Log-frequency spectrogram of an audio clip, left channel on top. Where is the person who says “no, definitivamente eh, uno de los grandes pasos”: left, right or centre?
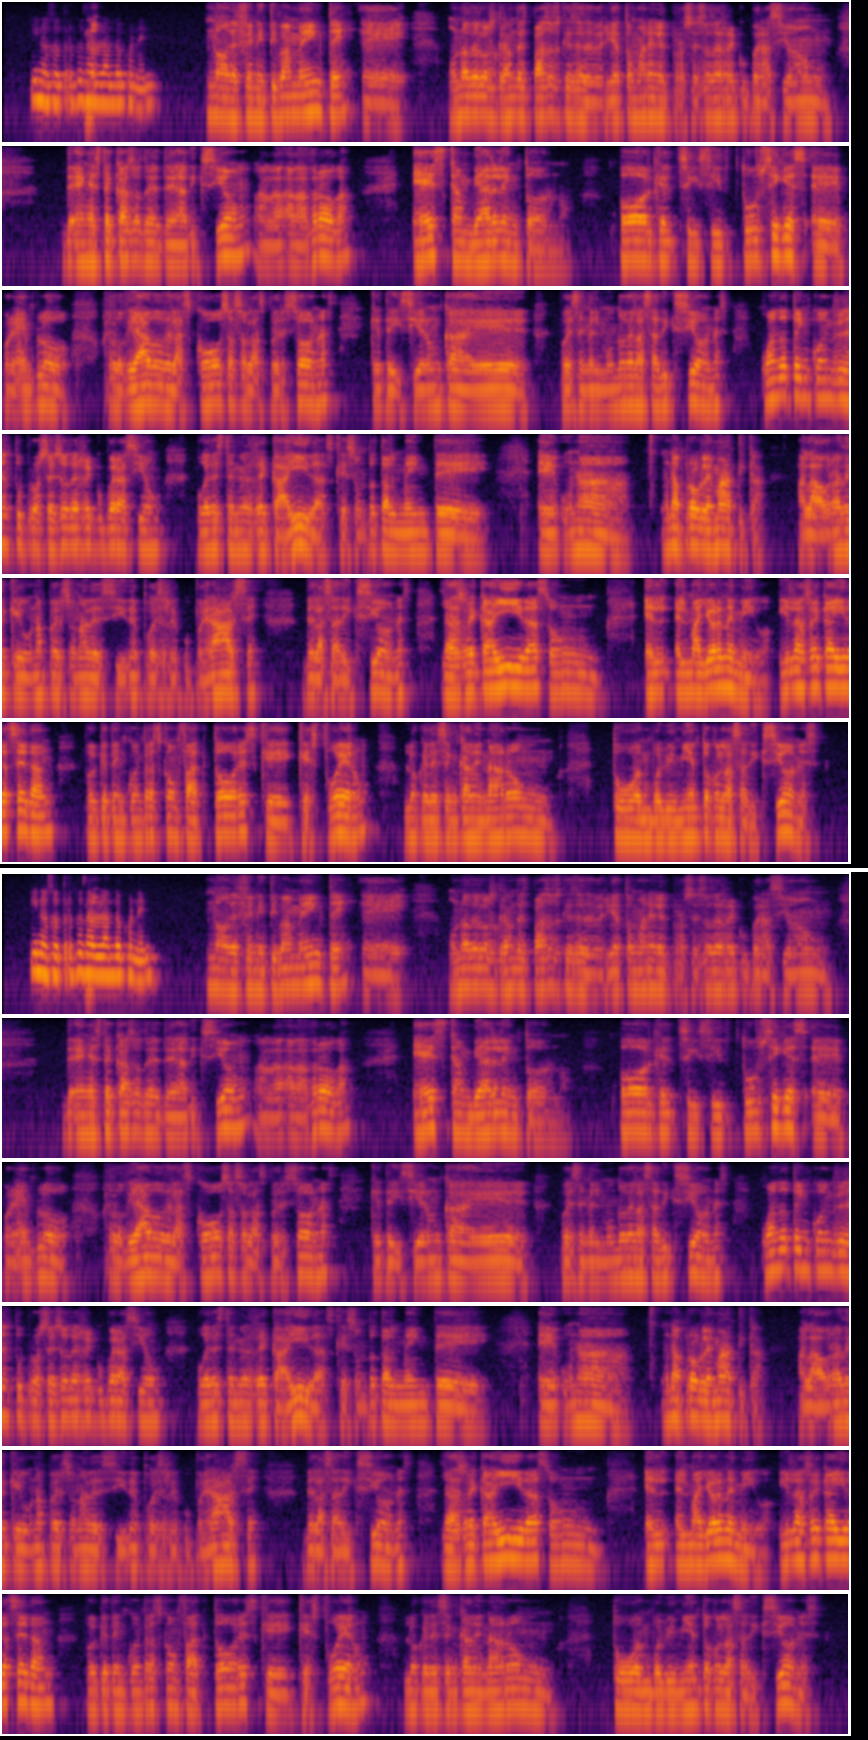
Left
